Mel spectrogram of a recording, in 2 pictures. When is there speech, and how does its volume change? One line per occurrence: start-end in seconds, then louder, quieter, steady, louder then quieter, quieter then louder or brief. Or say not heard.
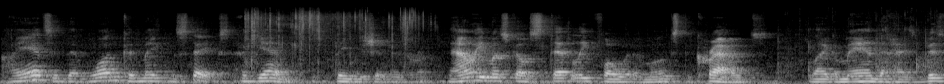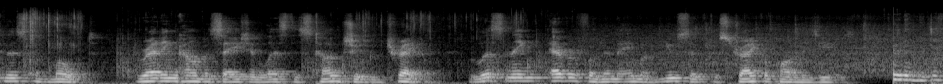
0.0-18.8 steady.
